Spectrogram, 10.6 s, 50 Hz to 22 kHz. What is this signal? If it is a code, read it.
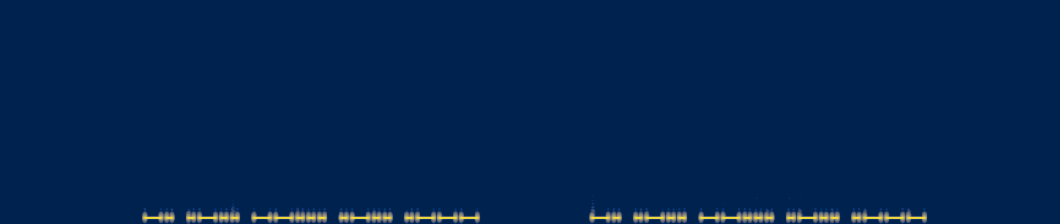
Morse code, heard as a keyed tone, about 22 wpm, 700 Hz. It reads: NL7LJ NL7LJ
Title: USA Call Signs - 5 Characters - Repeated 2x - 22wpm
